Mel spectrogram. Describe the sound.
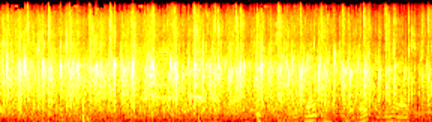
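Sustained audience applause fills the room, a dense steady wash of many hands clapping at close range, with faint voices murmuring beneath it toward the end.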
